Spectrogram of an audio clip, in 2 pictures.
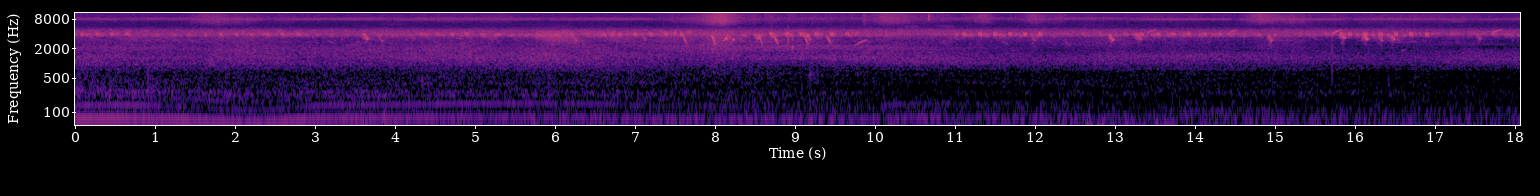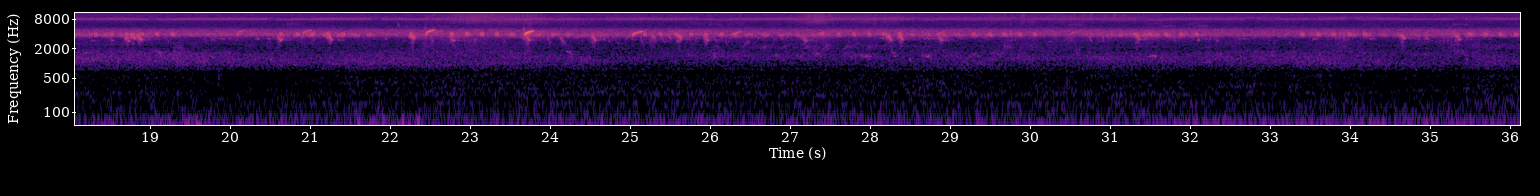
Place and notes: Birds singing, In the side of the road, Sound of insects, Traffic Sound
Hualien County, Taiwan, 9 October 2014, 07:10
